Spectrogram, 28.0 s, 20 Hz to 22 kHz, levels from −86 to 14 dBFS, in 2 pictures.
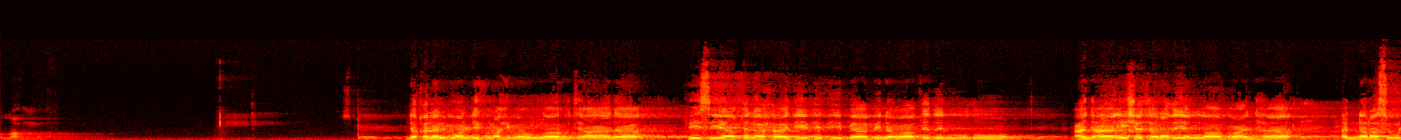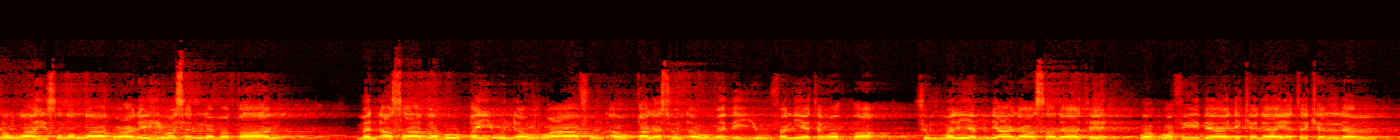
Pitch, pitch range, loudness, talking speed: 210 Hz, 200-220 Hz, -18 LUFS, 95 wpm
